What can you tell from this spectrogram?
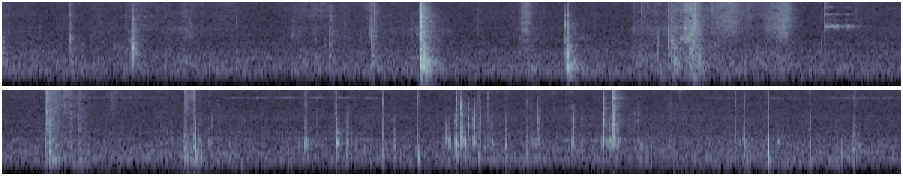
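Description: Scattered plastic clicks and knocks from hands handling a small set-top box, its cable plugs and a TV remote, with a louder knock about four seconds in and a short rustle around seven seconds.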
